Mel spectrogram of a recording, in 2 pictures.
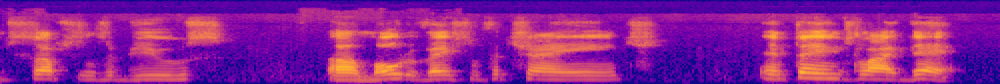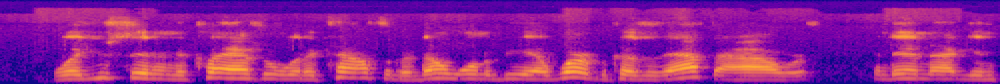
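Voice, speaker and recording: A man with a mellow, relaxed tone talks as an interview guest. He makes his points with earnest, emphatic conviction, often explaining through stories and examples. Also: a little high, rough recording. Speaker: guest, youth program founder. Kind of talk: earnest interview talk with storytelling.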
